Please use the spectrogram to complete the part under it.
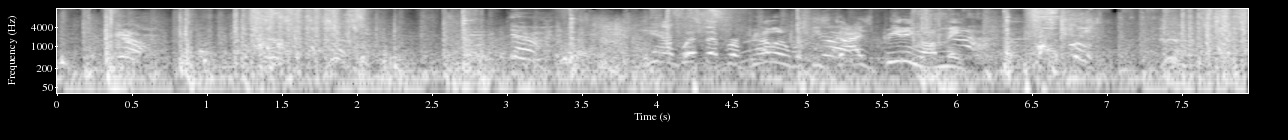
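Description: Punches and kicks land with heavy thuds in a brawl.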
